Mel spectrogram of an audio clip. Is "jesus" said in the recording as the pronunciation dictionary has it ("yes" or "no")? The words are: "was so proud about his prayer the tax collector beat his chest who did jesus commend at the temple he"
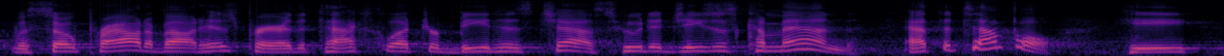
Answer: yes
